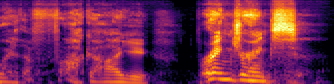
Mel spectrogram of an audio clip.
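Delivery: angry, hostile, harsh father voice. Quoting the listener's earlier message back to them, in a mock abusive-father tone. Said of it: "Just the abusive father tone".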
